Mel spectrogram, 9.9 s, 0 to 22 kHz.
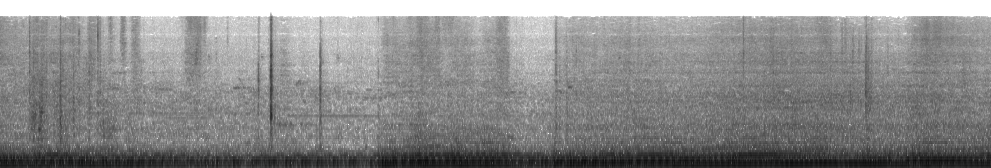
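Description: A 2005 Subaru Impreza WRX STi, not yet tuned, driving down a street: a loud, steady low engine rumble that surges a little midway and continues throughout, with no talk.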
